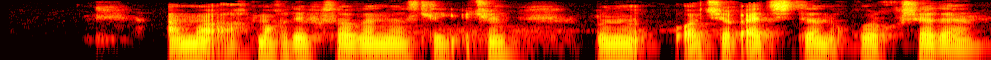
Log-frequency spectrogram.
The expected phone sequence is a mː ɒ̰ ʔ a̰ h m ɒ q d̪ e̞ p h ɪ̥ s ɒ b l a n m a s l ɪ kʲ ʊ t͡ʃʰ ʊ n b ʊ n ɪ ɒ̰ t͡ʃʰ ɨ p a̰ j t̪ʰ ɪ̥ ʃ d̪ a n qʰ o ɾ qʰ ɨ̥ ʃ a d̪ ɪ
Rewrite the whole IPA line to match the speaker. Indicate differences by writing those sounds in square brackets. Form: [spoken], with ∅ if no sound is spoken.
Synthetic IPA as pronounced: a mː ɒ̰ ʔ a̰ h m ɒ q d̪ e̞ p h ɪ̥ s ɒ b l a n m a s l ɪ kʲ ʊ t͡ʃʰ ʊ n b ʊ n ɪ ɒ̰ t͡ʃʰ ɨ [q] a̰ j t̪ʰ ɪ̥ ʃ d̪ a n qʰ o ɾ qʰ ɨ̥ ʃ a d̪ ɪ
